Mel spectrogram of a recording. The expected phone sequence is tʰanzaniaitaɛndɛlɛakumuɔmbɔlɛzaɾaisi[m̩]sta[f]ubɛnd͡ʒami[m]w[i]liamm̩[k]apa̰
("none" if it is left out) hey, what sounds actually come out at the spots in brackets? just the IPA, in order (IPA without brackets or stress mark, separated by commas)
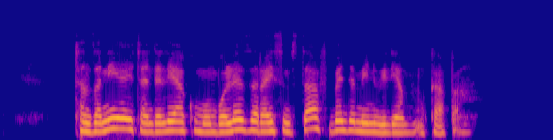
m̩, f, n, i, k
